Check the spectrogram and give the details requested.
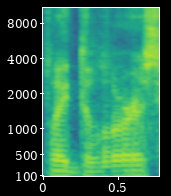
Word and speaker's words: Dolores: Yeah, she played Dolores, whose name rhymes with clitoris, and she had these fantastic titties.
